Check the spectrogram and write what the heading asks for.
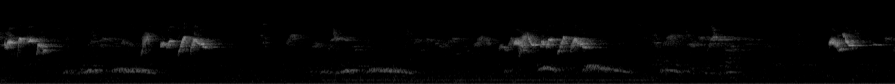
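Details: Caged red-whiskered bulbuls, one a champion marathon frequency singer and one on its first caged day, repeat energetic chirpy warbled phrases every couple of seconds, with softer low gliding notes between.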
